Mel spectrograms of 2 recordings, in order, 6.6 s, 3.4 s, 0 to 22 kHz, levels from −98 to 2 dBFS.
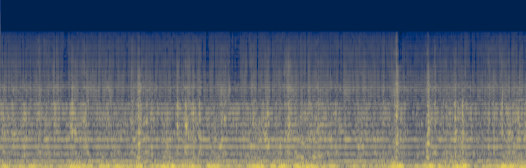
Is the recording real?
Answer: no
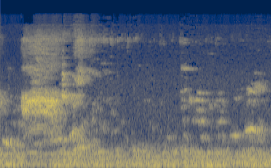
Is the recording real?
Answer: yes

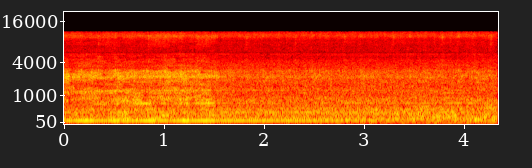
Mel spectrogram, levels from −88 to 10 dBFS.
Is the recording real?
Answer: yes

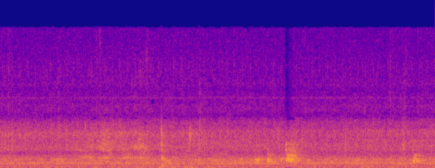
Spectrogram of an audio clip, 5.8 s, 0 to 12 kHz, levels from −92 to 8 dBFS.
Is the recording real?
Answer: yes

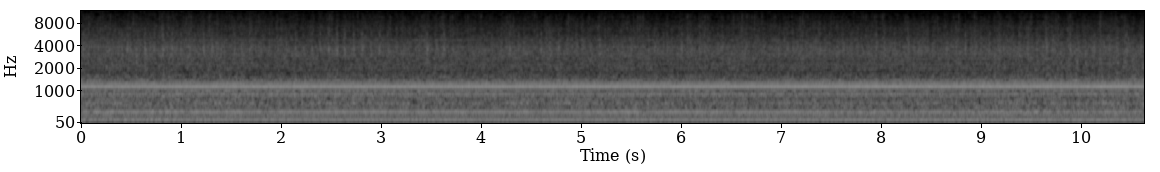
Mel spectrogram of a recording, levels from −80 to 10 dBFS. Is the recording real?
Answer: yes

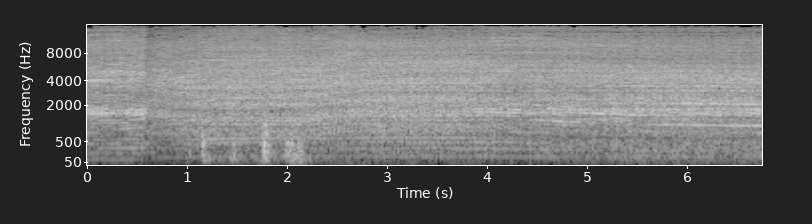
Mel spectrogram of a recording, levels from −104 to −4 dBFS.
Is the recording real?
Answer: yes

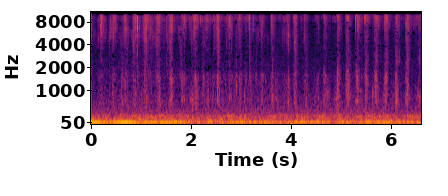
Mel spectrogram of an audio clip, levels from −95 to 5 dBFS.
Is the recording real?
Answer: yes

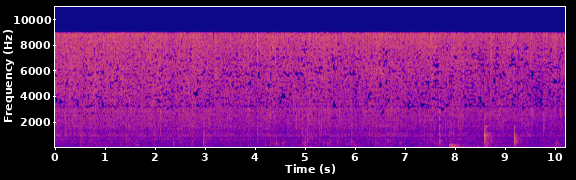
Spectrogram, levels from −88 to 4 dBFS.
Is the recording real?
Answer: yes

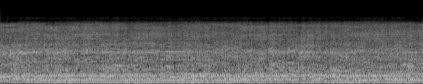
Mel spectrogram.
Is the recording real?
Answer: no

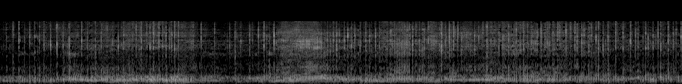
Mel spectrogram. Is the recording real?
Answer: no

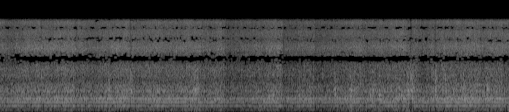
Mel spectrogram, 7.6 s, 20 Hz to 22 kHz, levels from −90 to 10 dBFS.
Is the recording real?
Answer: yes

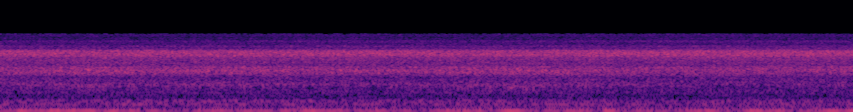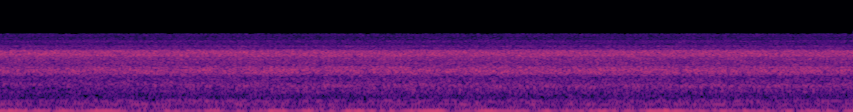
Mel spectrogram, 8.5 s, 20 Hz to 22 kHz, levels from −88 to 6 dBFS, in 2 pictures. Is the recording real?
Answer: yes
